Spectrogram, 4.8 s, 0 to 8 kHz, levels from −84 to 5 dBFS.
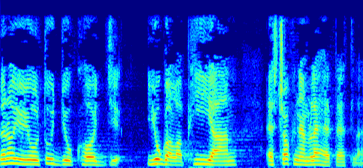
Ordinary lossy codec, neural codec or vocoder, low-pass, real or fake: MP3, 64 kbps; none; 7.2 kHz; real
